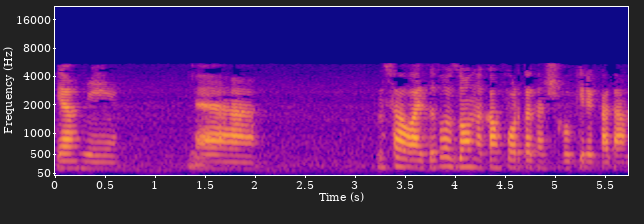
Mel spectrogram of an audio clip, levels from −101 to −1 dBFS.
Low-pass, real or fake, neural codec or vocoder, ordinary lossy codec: 5.4 kHz; real; none; MP3, 24 kbps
